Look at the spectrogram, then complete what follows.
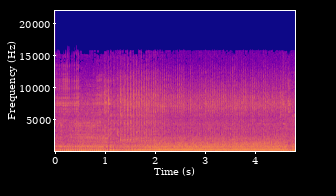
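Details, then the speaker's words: Honda HRD 535 lawn mower, valves adjusted to 0.30: buzzing engine drone sags and turns harsher when the blades engage under load, unusual for this mower, which also smoked heavily; cause unclear. "et on l'entend quand on enclenche les lames on va entendre une sorte de de son qui fait comme ça"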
